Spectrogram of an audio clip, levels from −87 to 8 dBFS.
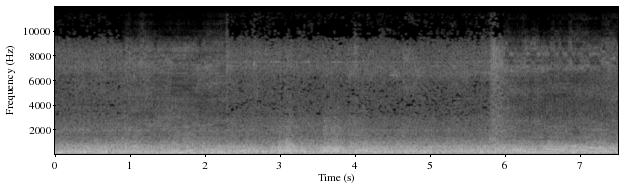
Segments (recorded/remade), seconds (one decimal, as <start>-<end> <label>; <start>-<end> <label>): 0.0-0.9 recorded; 0.9-2.3 remade; 2.3-6.0 recorded; 6.0-7.5 remade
